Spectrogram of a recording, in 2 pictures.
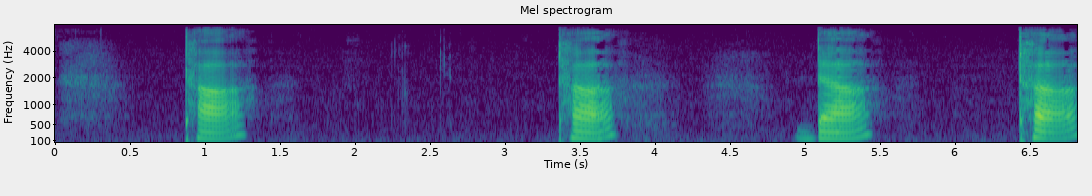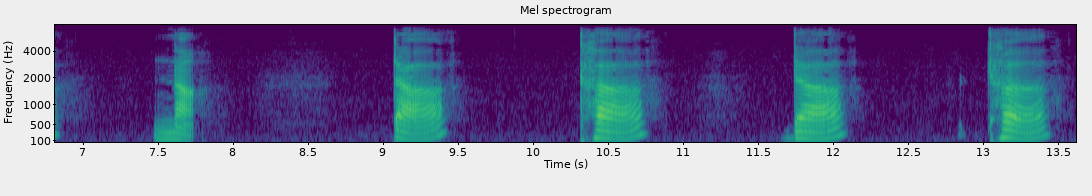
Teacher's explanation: one is retroflex retroflex consonants are articulated with tip of the tongue curled back against the palate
